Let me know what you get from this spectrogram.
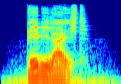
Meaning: easy peasy
- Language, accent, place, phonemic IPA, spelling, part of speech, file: German, Germany, Berlin, /ˈbeːbiˈlaɪ̯çt/, babyleicht, adjective, De-babyleicht.ogg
